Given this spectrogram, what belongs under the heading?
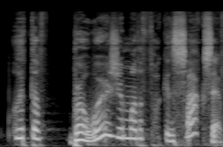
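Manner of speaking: very high-pitched mock outrage; appalled disbelief. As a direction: act out being scandalized. Retold outrage at bare feet.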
